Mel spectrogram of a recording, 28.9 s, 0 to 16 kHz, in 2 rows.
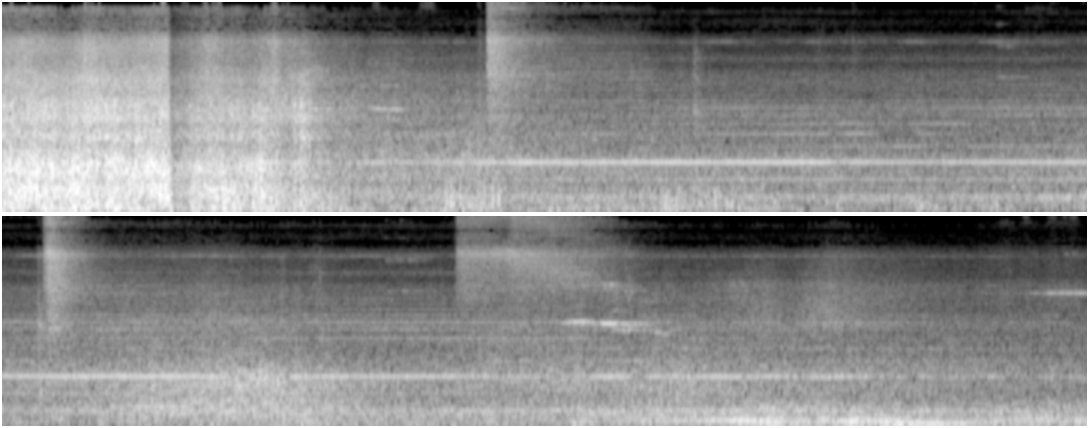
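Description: A Sanyo Electric Railway train passing through the station at speed, its loud rush dying away within about four seconds. Then the quieter steady hum of a waiting Sanyo 3000-series train with a thin high tone, and near the end a low rumble as it pulls away.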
